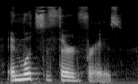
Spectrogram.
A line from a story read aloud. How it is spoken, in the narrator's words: The scout sighed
